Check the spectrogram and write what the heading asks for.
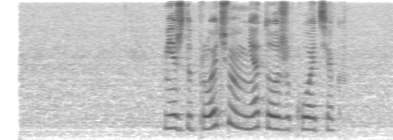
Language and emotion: Russian, positive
